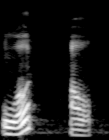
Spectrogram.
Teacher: उच्चारण कंठ और ओष्ठ से होता है, उन्हें क्या कहा जाता है? कंठोष्ठ कहा जाता है।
